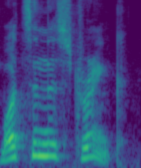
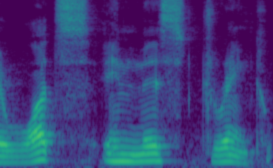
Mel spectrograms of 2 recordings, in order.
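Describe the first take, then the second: First: It sounds lightly curious and relaxed. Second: It sounds worried and suspicious. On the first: The speaker simply wonders what the drink contains. "like hmm, what's in this drink" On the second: The speaker fears something was put in the drink. "or you could say what's in this drink"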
